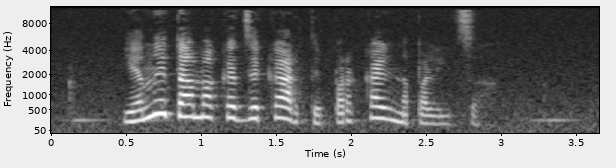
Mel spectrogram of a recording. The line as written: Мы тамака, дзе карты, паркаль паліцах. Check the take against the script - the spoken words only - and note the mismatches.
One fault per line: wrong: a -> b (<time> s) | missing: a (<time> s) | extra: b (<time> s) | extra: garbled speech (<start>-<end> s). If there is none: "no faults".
wrong: Мы -> Яны (0.6 s)
extra: на (2.3 s)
